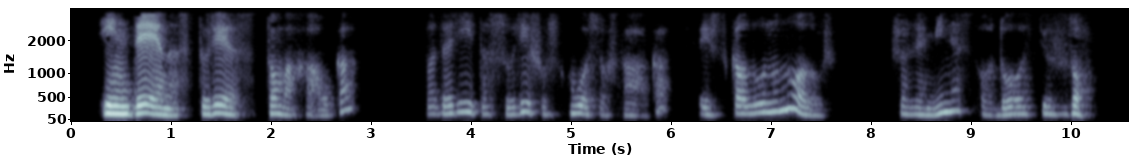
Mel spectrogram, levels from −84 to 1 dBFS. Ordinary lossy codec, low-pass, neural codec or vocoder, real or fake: MP3, 24 kbps; 3.6 kHz; codec, 24 kHz, 0.9 kbps, DualCodec; fake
